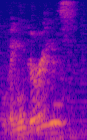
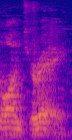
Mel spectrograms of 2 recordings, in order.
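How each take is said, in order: First: It is pronounced literally, following the spelling. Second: It is pronounced the standard way, unlike spelling. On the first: "I'm saying it in the more literal, the literal word, um, spelling of it" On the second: "not lingerie"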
